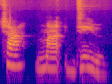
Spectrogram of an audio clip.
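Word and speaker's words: Tchamadeu: It's pronounced Chamadu, Chamadu. and the Okay. yeah, and the last name starting with a ch sound, followed by Madu.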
